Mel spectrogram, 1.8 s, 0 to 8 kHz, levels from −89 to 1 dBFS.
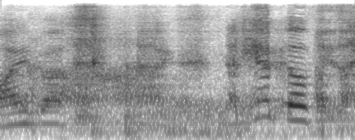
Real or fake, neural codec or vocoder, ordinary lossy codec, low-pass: fake; codec, 16 kHz, 0.8 kbps, ZipCodec; none; 7.2 kHz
